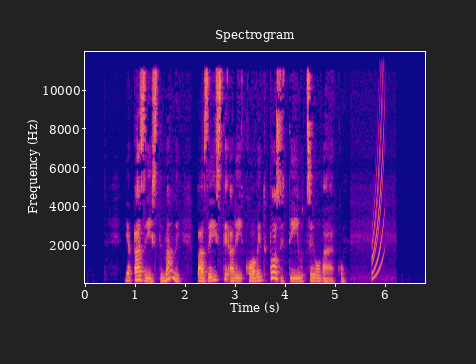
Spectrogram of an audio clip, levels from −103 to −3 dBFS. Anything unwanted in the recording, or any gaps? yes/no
yes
